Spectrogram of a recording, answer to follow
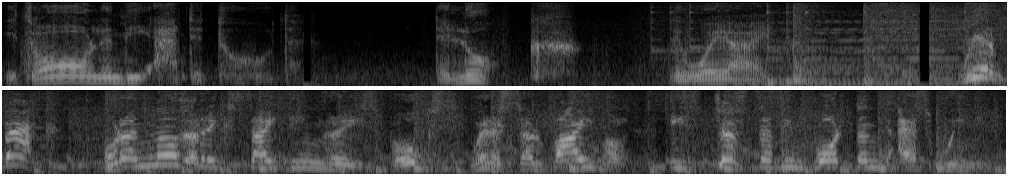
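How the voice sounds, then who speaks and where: A man's voice: sits high, very animated, moderate pace, gravelly, music in the background, full character voice. A man voicing a chatty, self-important talking parrot who works as a slick sports commentator in a video game. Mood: showy. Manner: showy, slick, theatrical. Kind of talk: video game cutscene acting.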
